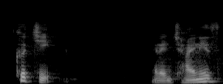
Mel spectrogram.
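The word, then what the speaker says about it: 口: this simple character great in Japanese this character is pronounced kuchi and in chinese it's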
